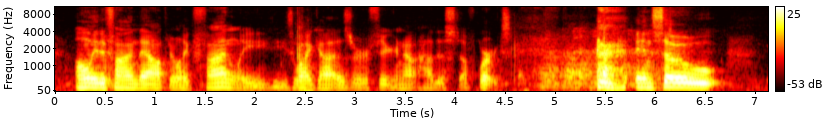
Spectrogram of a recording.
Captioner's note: laughter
